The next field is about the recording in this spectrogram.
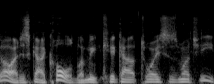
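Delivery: ordinary talk, nothing marked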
